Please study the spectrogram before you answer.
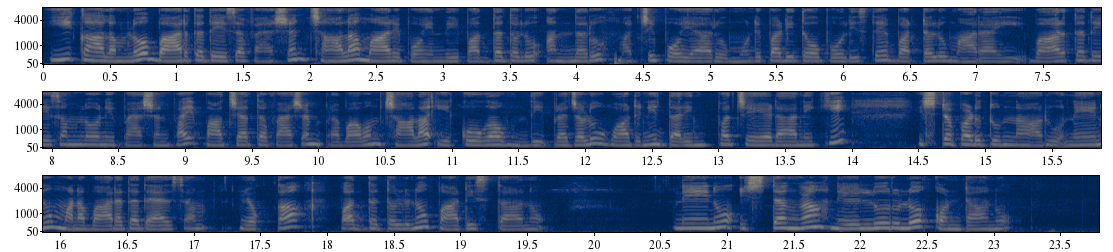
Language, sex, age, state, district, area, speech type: Telugu, female, 30-45, Andhra Pradesh, Nellore, urban, spontaneous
